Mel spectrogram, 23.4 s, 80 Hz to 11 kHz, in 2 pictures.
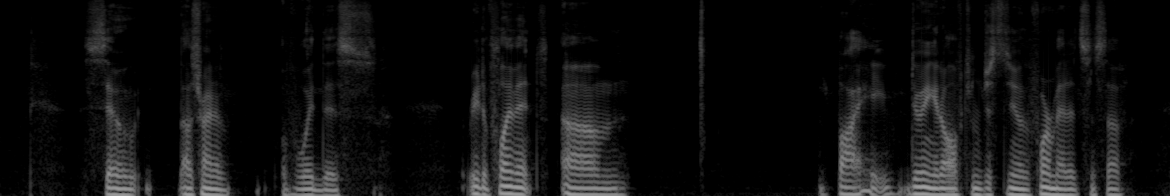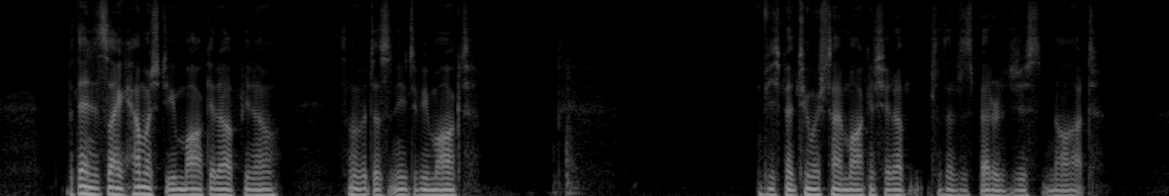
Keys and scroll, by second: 1.0 typing, 2.3-3.1 typing, 3.2 Return, 17.9 alt+Tab.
